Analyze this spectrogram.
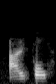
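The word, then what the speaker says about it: Eifle: The name of the company is Eiffel, just like the tower, except it's spelled E-I-F-L-E.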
